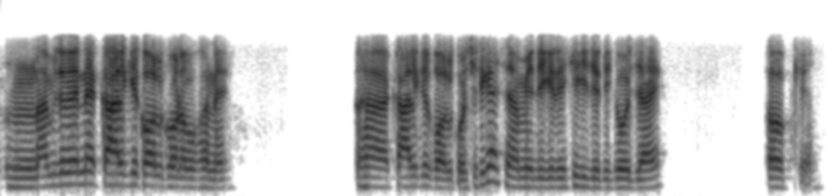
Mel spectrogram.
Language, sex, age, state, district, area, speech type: Bengali, male, 18-30, West Bengal, Kolkata, urban, conversation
